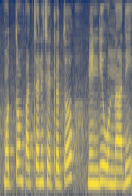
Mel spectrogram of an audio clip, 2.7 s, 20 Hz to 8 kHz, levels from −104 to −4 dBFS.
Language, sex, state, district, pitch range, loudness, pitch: Telugu, female, Telangana, Mahabubabad, 230-260 Hz, -13 LUFS, 245 Hz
